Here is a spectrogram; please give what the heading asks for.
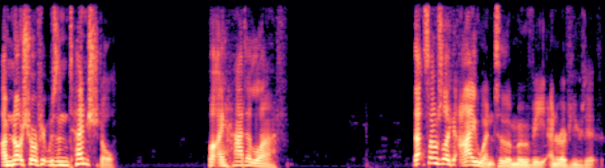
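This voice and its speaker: Theatrical and sing-song, a man hosting a livestream performs a mock-solemn dramatic reading and slips into sarcastic asides, his pitch swinging widely. His pace is moderate with long pauses, and his slightly bright voice is captured close in a very dry recording.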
